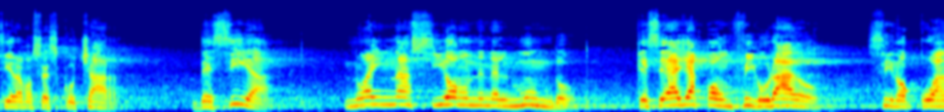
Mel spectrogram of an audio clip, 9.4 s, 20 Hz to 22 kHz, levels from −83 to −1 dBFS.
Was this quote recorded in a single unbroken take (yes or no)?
yes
